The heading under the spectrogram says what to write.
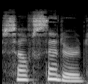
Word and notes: self-centred: American English

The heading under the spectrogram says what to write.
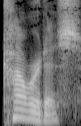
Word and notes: cowardice: British English

